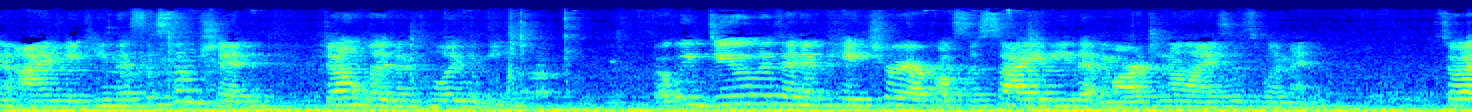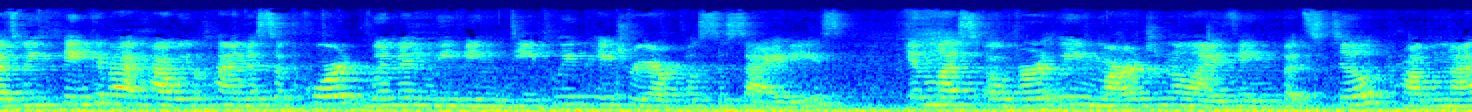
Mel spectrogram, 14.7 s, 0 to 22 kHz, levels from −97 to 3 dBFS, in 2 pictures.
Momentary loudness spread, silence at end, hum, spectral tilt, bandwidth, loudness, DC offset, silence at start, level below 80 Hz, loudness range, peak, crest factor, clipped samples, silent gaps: 8 LU; 0 s; none; -4.5 dB/octave; 16 kHz; -36 LUFS; under 0.1%; 0 s; -40 dBFS; 2 LU; -18 dBFS; 16 dB; under 0.1%; none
